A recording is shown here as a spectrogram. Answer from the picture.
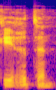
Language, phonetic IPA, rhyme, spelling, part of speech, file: German, [ɡəˈʁɪtn̩], -ɪtn̩, geritten, verb, De-geritten.ogg
- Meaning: past participle of reiten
